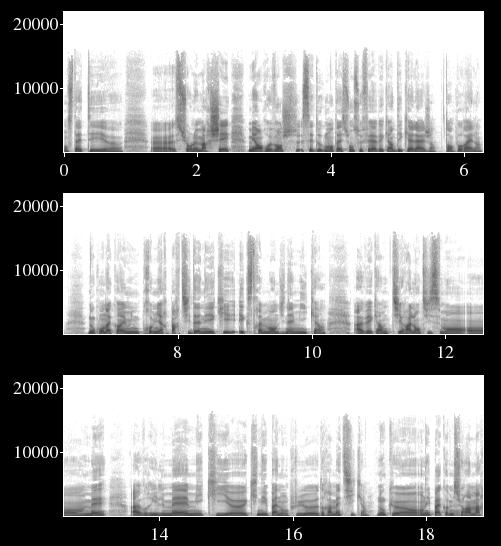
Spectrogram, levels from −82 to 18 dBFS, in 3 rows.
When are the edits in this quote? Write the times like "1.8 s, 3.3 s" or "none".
17.2 s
